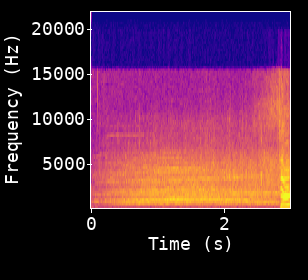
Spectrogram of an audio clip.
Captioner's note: audience cheers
